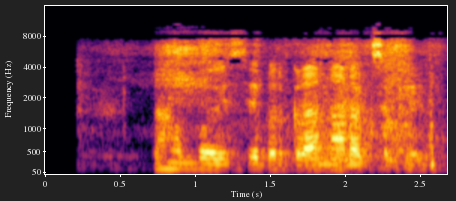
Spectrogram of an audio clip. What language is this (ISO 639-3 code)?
urd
